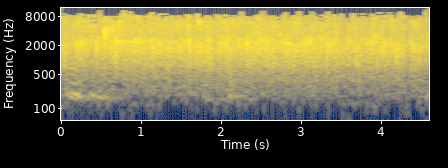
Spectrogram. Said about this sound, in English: Well, I don't know what you're clapping for, but it was so exciting.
